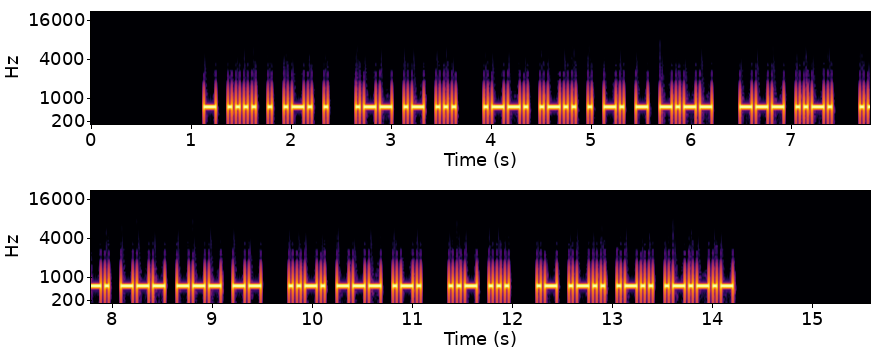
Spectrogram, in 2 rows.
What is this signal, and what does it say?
Morse code, heard as a keyed tone, about 30 wpm, 700 Hz. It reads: THERE WAS PLENTY OF ROOM FOR US ALL.
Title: Sentences from Top 1300 Words 30wpm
